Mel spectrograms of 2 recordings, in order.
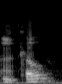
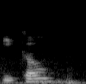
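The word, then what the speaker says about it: Iko: i think it's like eco yeah i ko i think it's pronounced eco so he's a phenomenal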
